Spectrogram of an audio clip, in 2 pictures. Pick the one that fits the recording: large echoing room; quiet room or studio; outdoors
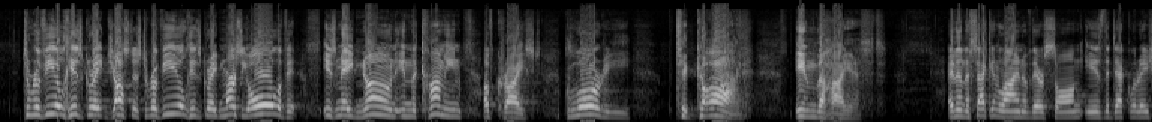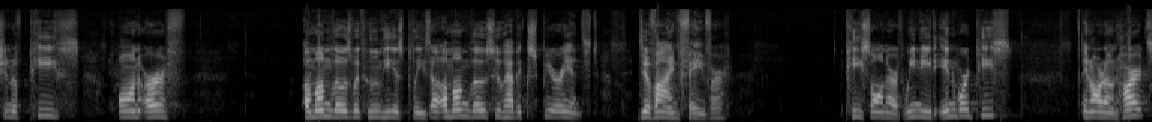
large echoing room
